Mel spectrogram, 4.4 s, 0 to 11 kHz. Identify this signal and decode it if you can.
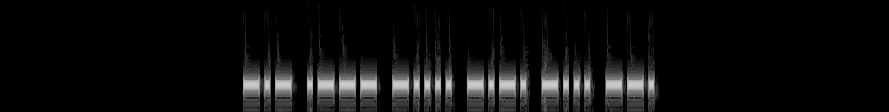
Morse code, heard as a keyed tone, about 47 wpm, 700 Hz. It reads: KJ6CBG
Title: USA Call Signs - 6 Characters - 2x Character Spacing - 45wpm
